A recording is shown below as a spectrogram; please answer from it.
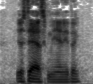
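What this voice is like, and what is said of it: Cranky Matt Walsh impression. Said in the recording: “my best Matt Walsh impression ... Super cranky”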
